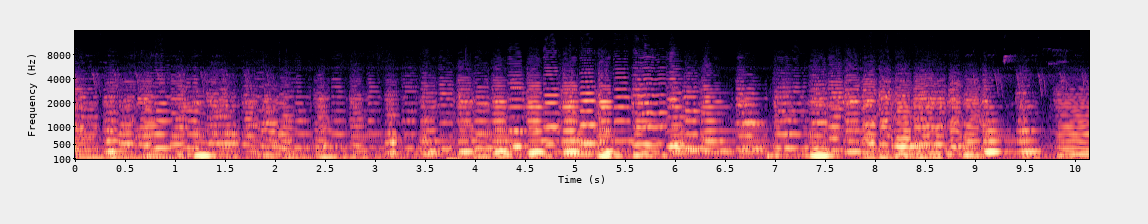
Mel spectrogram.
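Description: String quartet of two violins, viola and cello playing live, the notes moving briskly several times a second.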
